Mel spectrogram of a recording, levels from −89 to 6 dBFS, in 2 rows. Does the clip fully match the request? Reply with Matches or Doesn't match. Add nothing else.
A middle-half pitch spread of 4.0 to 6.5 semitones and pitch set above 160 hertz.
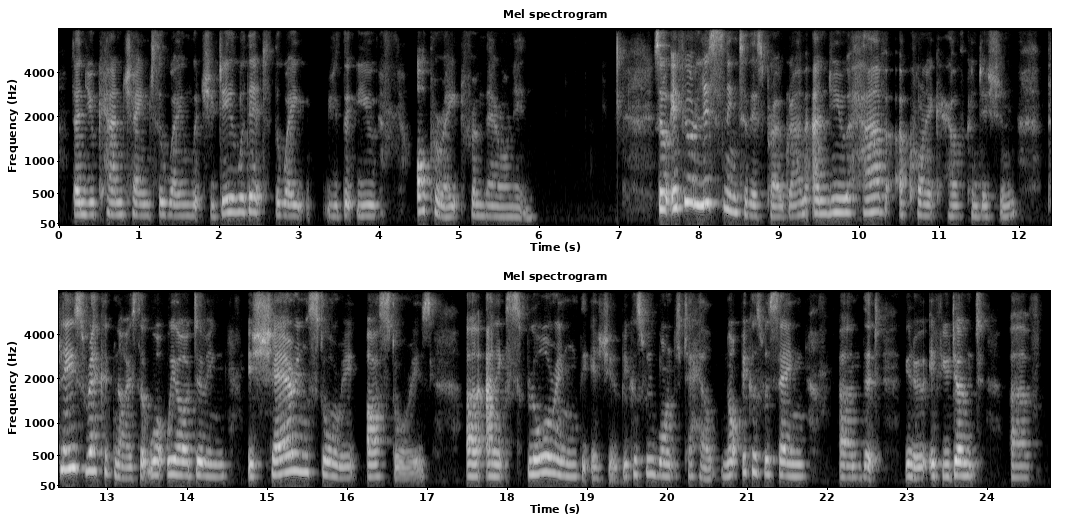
Matches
